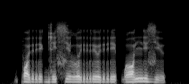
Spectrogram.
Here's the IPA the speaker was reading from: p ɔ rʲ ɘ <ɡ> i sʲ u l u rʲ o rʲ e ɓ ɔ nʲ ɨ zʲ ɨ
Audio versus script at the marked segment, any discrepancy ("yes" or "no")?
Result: no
